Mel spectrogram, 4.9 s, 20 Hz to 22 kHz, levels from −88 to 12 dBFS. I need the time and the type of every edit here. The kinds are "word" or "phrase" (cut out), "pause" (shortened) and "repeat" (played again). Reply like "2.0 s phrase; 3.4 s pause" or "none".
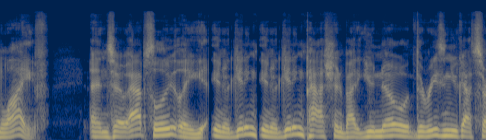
2.6 s repeat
